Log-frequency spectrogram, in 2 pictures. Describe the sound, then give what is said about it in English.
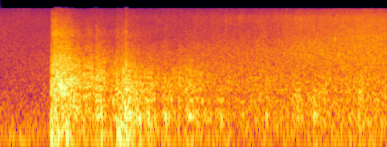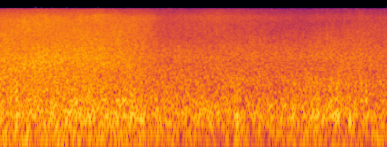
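A sudden loud thunderclap breaks in, then rolls into a long rumbling roar, with steady storm wind and rain-like hiss sustaining underneath until the end, as lights flicker in the sky. No voices. “Their eyelashes tear through cornea against storm winds, and flickering lights in the sky suggest orgasmic friction.”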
